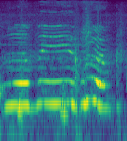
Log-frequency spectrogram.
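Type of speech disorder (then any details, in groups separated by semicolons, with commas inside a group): Pseudobulbar dysarthria; cerebral palsy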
